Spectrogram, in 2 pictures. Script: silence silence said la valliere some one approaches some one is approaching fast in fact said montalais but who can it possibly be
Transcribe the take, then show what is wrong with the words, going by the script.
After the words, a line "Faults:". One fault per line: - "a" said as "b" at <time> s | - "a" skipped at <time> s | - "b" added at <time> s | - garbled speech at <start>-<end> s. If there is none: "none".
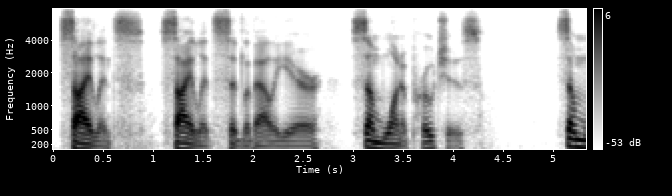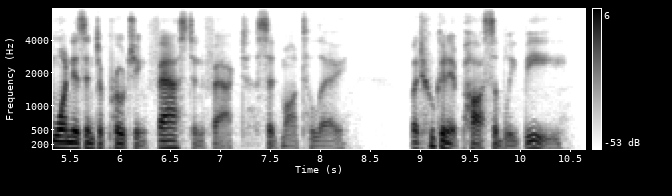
silence silence said la valliere some one approaches some one isn't approaching fast in fact said montalais but who can it possibly be
Faults:
- "is" said as "isn't" at 5.5 s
